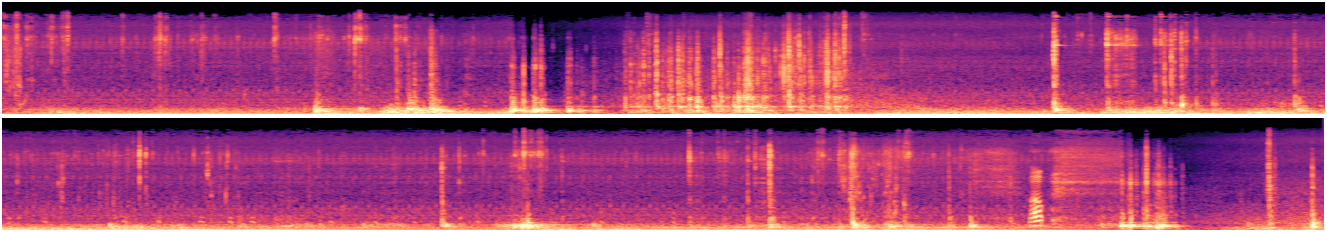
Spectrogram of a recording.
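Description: Knocks, clicks and rattles of fishing gear being handled aboard a fishing kayak, rod and reel knocking against the hull and fittings, over a steady low rumble.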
